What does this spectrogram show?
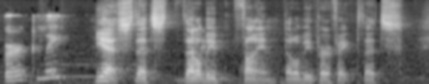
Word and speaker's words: Berkeley: Berkeley?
